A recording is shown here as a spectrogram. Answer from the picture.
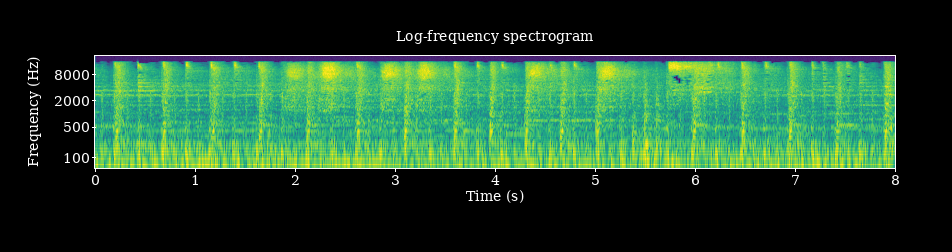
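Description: Live symphonic metal played back from a drumcam recording, the drum kit to the fore: rapid, even bass drum and snare strokes under cymbal wash, with the band behind.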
